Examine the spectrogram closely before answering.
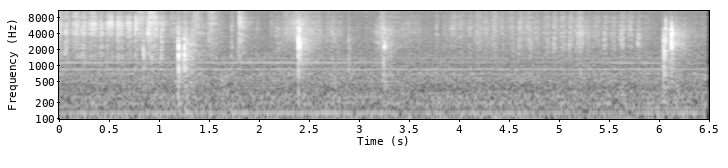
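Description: A pen scratches and taps on paper close by.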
